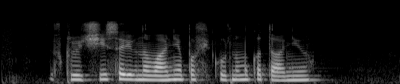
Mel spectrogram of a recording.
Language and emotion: Russian, neutral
